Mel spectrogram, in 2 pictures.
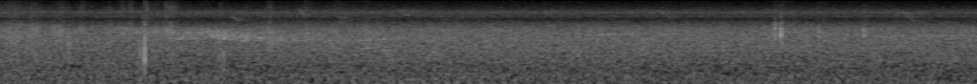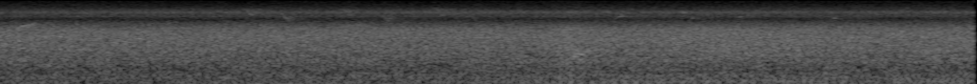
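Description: Steady outdoor background noise with no clear single source, broken by one short sharp click about a second in.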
